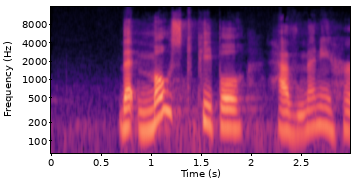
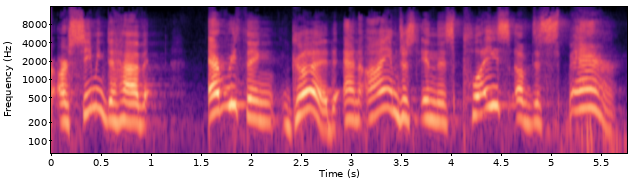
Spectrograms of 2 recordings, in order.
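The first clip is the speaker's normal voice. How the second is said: impassioned lament; 5 semitones higher, 6 dB louder than usual. Acted. Voicing David's anguish, preaching.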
